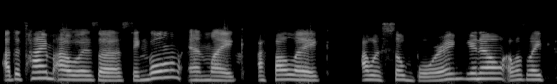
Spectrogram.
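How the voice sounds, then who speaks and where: Smooth and a bit bright, this mid-range female voice moves at a moderate pace on a lo-fi recording with no echo. The speaker is a thirty-something comic book artist from New Jersey who guests on a casual conversational podcast, rambling through her life story with many fillers and laughs.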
